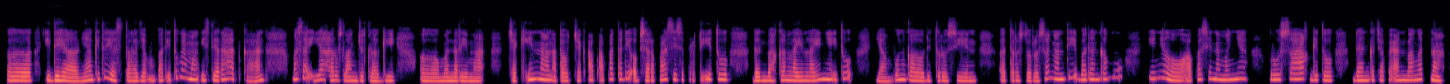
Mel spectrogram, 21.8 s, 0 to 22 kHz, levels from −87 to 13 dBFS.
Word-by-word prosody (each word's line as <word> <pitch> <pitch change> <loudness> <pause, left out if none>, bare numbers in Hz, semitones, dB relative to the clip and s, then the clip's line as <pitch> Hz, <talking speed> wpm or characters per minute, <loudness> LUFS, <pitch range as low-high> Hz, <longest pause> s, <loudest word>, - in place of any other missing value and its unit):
eee, 190 -1 +5 0.2
idealnya 185 -3 +5
gitu 260 +7 -5
ya, 215 - +5
setelah 180 -1 -2
jam 185 0 -2
4 190 0 -3
itu 345 - -8
memang 260 -7 +4
istirahat 235 +5 0
kan? 170 +1 -2 0.5
Masa 250 +1 0
iya 220 +4 -2
harus 205 0 -1
lanjut 185 +1 0
lagi, 170 +3 0 0.4
eee, 175 -1 +2
menerima 175 -1 +2 0.4
check-in-an 235 +4 +3
atau 180 -1 -1
check 190 0 -6
up 215 - -3
apa 255 - -3
tadi? 255 +3 -2
Observasi 210 +3 0
seperti 220 -4 -8 0.2
itu, 240 -2 +1 0.3
dan 185 0 +3
bahkan 195 +3 0
lain-lainnya 195 +6 +3
itu, 285 +6 -6 0.3
ya 170 -4 -3
ampun 220 +9 +1
kalau 195 -5 +1
diterusin 180 -1 -2 0.4
e - - -1
terus-terusan 190 +8 -3
nanti 255 +3 +3
badan 235 +1 +2
kamu, 340 +8 -6 0.4
ini 290 +3 -5
lho, 190 -5 +4
apa 240 - -2
sih - - -8
namanya, 245 +3 +3 0.3
rusak 255 +3 +1
gitu, 210 -2 0 0.3
dan 200 -1 +3
kecapekan 210 0 -1
banget. 220 +3 +1 0.2
Nah, 195 -3 +3
205 Hz, 140 wpm, -22 LUFS, 185-240 Hz, 0.5 s, eee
